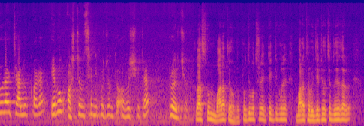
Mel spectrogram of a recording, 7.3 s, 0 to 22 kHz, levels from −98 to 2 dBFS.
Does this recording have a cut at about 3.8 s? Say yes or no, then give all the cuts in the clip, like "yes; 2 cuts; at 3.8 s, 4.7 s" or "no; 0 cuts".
yes; 3 cuts; at 0.9 s, 3.8 s, 5.8 s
